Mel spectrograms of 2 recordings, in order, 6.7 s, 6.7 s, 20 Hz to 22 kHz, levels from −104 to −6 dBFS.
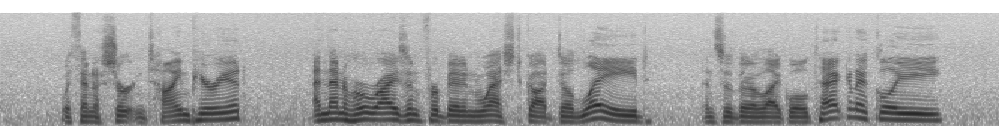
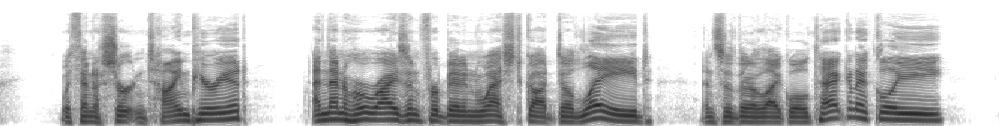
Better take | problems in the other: second | hiss; faint; throughout; 25 dB below the speech

